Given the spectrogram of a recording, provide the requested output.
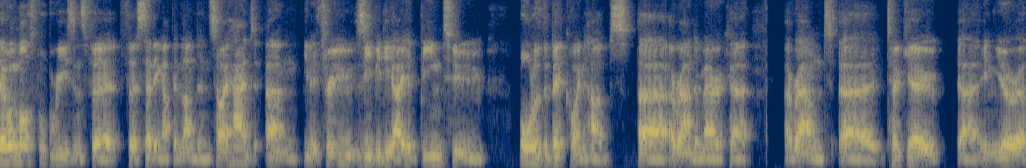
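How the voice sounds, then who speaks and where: The speaker has a British accent and a moderate pace. Pitch variation is ordinary. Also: man, fairly low pitch for a man. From UK. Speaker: startup founder and incubator co-founder. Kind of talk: interview. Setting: livestream.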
